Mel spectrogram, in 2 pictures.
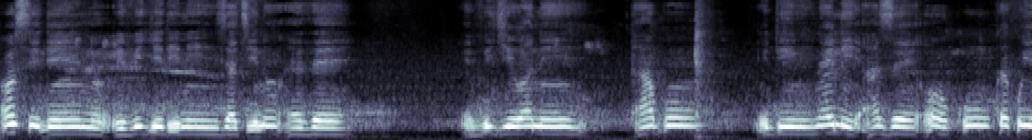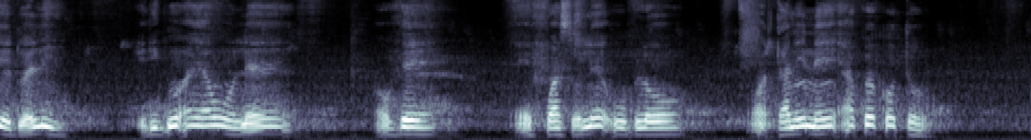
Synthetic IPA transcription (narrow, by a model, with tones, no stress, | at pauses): ɔ˦si˨ɖɪ˨nõ̰˨ʔe˨vi˦d͡ʒe˦ɖḭ˦˨nĩ˨zi˨a˨t̪ḭ˦nõ˦ʔɛ˨vɛ˦ | ḛ˨vi˦d͡ʒi˦wa˦nẽ˨ | a˨bo˦ | ḛ˨di˨nɔ̃˦e˦li˨a̰˨zɛ˦ɔ˦˨ko˦kɛ˦ko˦jɛ˨do̰˨a̰˨li˦˨ | ḛ˨di˨ɡ͡bo˦ʔa˦ja˦wɔ˨lɛ̰˦ | ɔ̰˨vɛ˦ | ɛ̰˨fo˨a˨sɔ̰˨lɛ˦ʔo˨blɔ˨˦ | t̪a˨nẽ˦nɛ̃˦a̰˦kɛ˦kɔ˦t̪ɔ˨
